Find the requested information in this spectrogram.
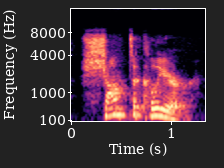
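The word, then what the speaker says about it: Chanticleer: nickname and how do you pronounce it well it's spelled c h a n t i c l e e r and it's Shanta CLE Shanta CLE Shanta CLE not Shanta CLE Shanta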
